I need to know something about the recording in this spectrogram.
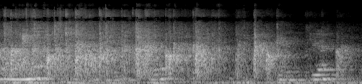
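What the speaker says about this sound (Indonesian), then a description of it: "Beri tepuk tangan dulu teman-temannya." Students in a university classroom in Palembang clap for their classmates, a scattered, moderately loud burst of hand clapping with voices mixed in.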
